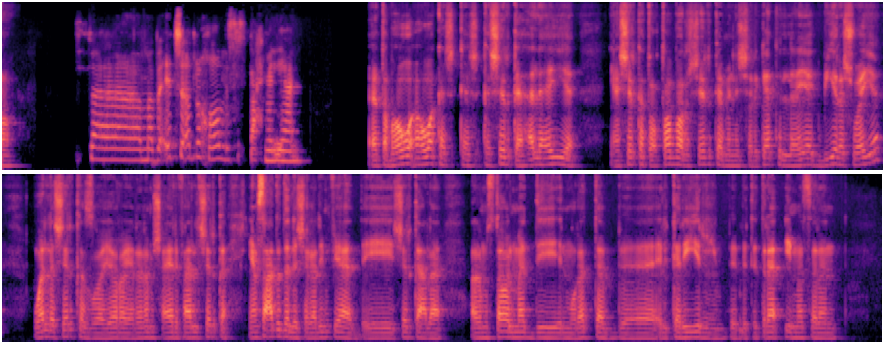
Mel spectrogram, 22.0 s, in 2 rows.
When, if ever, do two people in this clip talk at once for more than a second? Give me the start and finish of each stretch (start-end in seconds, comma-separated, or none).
none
